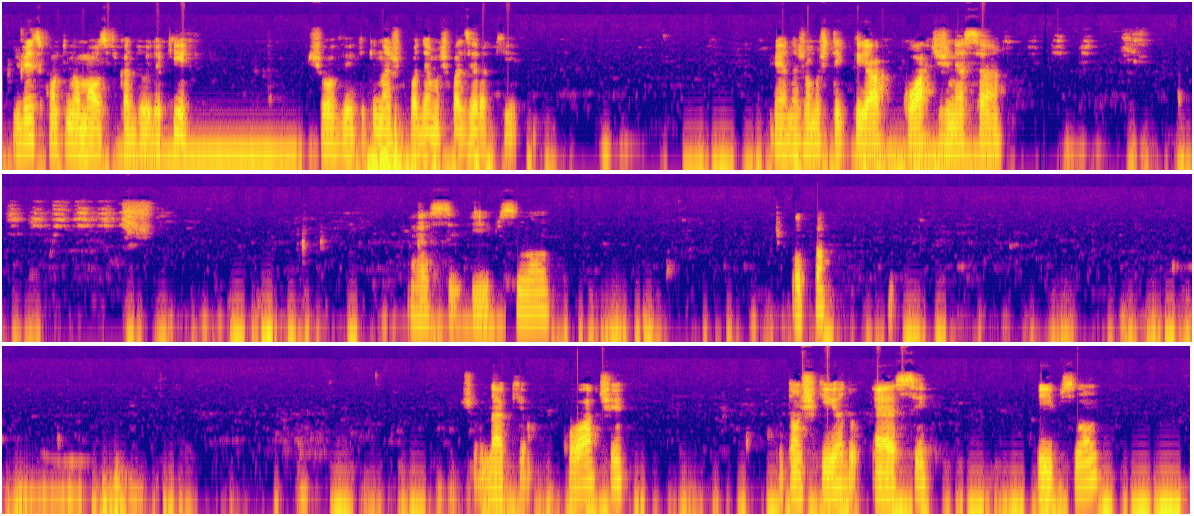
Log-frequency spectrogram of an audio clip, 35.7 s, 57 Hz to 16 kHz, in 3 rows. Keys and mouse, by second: 0.1 middle click, 0.5 middle click, 2.3-3.8 middle drag, 6.7 a, 9.0 ctrl+r, 19.1 ctrl+z, 21.3 ctrl+z, 23.7-25.6 drag, 25.1 a, 25.6-27.9 middle drag, 27.9 ctrl+r.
